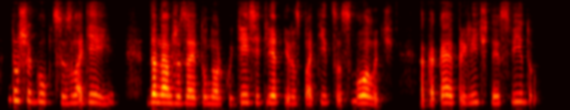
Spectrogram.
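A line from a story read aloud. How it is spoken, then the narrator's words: High-pitched wailing. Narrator (Russian): причитал тонким голосом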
